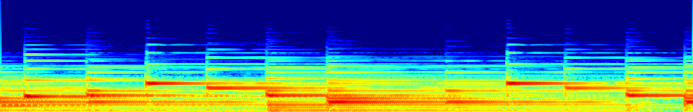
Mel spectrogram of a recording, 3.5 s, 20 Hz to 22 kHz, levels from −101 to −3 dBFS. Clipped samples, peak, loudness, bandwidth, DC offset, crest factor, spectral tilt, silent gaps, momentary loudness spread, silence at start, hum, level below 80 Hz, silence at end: under 0.1%; -6 dBFS; -19 LUFS; 3.4 kHz; under 0.1%; 14 dB; -12 dB/octave; none; 5 LU; 0 s; none; -50 dBFS; 0 s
